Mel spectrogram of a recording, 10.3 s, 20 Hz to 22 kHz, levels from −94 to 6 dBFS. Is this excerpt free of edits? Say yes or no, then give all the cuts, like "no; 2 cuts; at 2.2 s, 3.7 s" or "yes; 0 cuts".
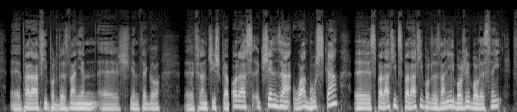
no; 4 cuts; at 4.6 s, 5.8 s, 7.9 s, 9.0 s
